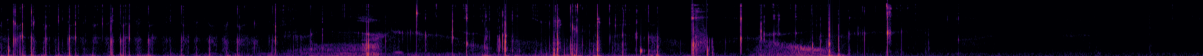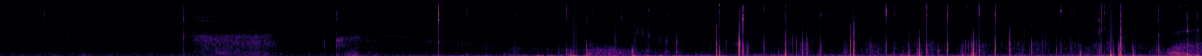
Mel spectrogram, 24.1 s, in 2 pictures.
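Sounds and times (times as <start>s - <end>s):
gentle soothing ear licking: 0.0s - 9.6s, 16.2s - 24.0s.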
